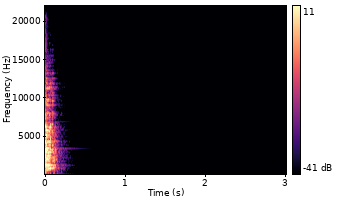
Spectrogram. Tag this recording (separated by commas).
Tools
